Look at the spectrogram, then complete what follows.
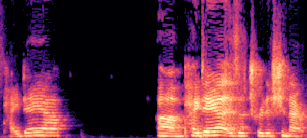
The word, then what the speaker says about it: Paideia: you've wondered how to pronounce that word it's pronounced paideia paideia is a tradition that read it's a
